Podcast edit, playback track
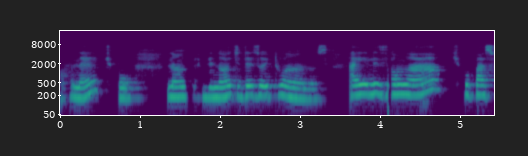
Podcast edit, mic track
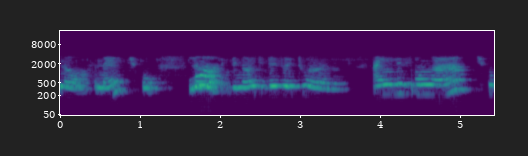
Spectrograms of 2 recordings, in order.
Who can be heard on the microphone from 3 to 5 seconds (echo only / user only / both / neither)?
echo only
